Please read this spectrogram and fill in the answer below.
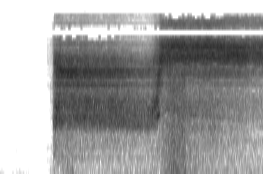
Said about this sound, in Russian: Свистели и шипели змеи, вставали на хвосты и кланялись кому-то, стоявшему позади детей.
